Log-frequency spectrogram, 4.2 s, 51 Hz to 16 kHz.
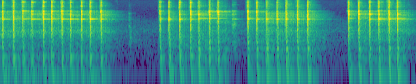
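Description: Rapid metallic tapping on a stubborn nut of an old Ford F100 radio volume control, delivered in four quick bursts of about a dozen sharp close hits each, separated by brief pauses.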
